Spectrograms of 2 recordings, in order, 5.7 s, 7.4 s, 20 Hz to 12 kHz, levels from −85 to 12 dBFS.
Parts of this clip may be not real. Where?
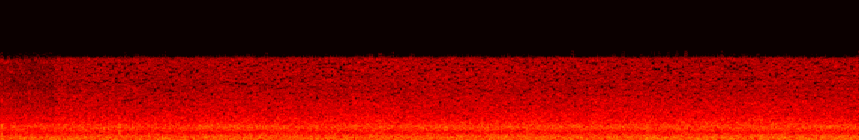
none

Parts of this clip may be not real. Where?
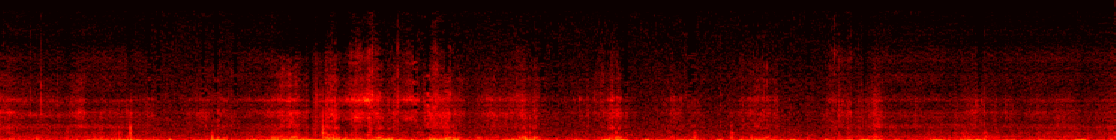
0.0-1.0 (codec, SNAC); 1.6-2.2; 5.6-7.4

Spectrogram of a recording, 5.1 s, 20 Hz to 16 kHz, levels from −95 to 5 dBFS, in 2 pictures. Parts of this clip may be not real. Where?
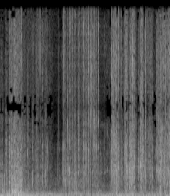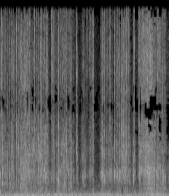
0.8-1.6 (codec, SNAC)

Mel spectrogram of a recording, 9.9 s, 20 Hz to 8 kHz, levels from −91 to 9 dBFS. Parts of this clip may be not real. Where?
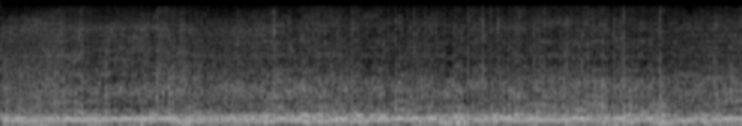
0.8-2.6 (codec, SNAC); 3.5-9.9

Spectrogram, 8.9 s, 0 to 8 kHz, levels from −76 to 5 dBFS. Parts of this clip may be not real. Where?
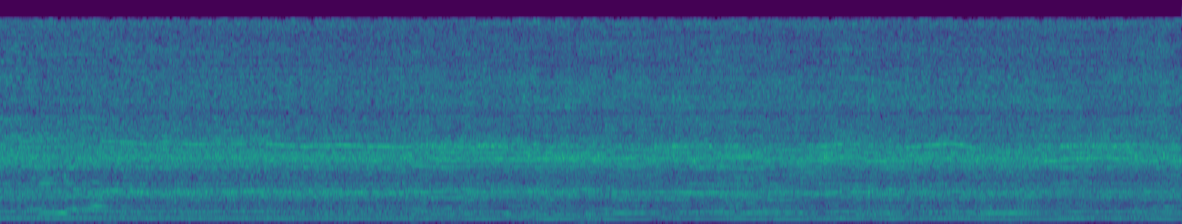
3.1-6.8 (codec, SNAC); 7.8-8.9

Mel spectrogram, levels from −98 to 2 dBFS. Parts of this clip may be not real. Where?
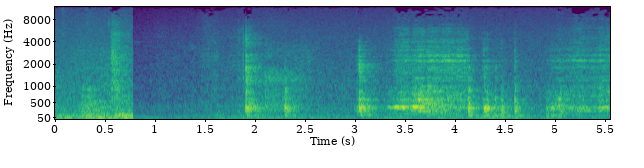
none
